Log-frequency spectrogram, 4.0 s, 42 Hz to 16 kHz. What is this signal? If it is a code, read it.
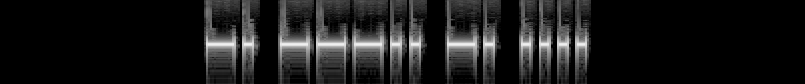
Morse code, heard as a keyed tone, about 25 wpm, 700 Hz. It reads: N8NH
